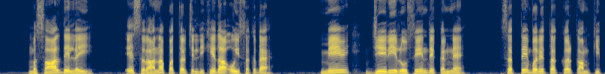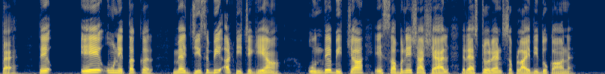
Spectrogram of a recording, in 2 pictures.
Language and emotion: Dogri, neutral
